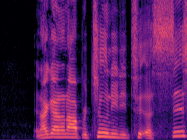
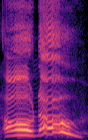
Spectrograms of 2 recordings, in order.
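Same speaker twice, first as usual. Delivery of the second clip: starstruck shout; 10 semitones higher, 9 dB louder than usual. Retold or imitated. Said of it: "I said".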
